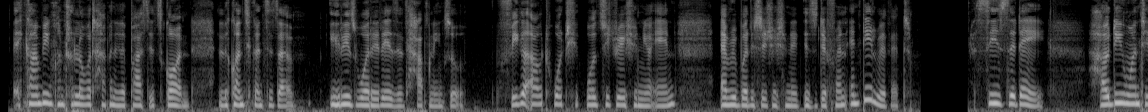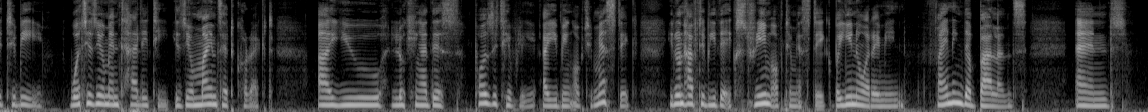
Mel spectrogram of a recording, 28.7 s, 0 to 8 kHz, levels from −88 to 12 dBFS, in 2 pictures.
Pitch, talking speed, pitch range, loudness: 195 Hz, 180 wpm, 175-215 Hz, -27 LUFS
